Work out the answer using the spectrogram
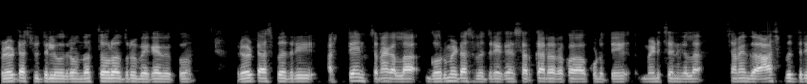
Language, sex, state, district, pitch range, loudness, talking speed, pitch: Kannada, male, Karnataka, Bellary, 135-145 Hz, -16 LUFS, 170 wpm, 140 Hz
